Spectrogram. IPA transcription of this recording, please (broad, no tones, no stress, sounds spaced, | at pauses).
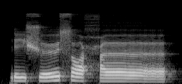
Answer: ɾ i ʃ ø s ɔ ħ ɜː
